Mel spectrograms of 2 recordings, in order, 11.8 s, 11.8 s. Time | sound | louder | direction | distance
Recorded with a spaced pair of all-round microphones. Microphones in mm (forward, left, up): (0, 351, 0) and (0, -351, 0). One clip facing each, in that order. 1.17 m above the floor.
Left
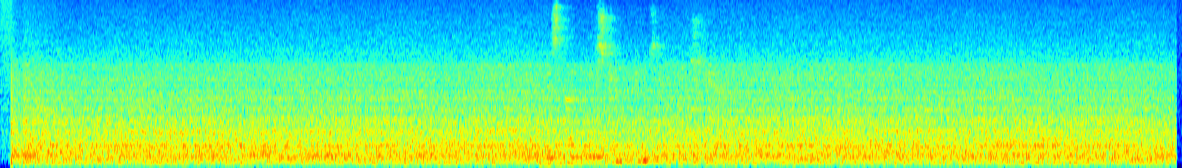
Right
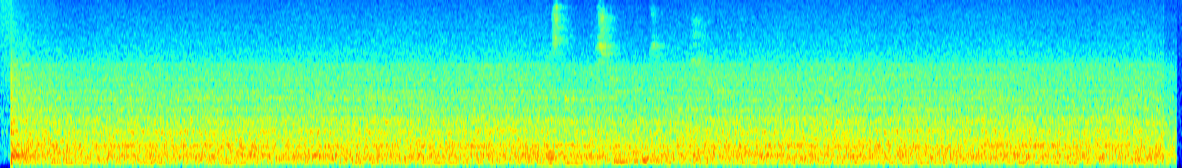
5.4 | a man speaking | left 1 dB | 80° left | 2 m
